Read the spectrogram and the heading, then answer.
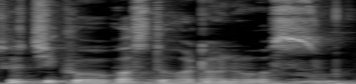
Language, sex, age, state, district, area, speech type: Nepali, male, 18-30, West Bengal, Darjeeling, rural, read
